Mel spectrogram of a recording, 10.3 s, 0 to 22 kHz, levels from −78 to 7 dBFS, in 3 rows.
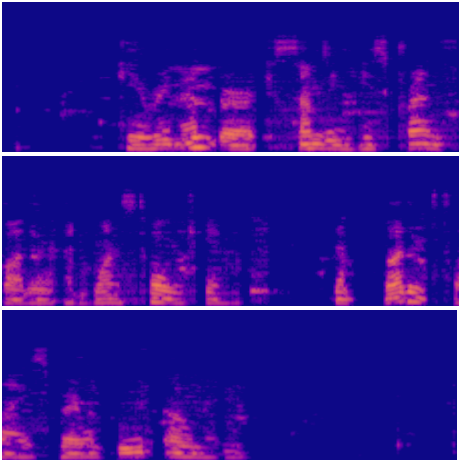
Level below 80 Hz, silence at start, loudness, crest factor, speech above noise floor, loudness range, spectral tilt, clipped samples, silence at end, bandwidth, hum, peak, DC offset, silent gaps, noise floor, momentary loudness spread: -66 dBFS; 0.9 s; -30 LUFS; 22 dB; 52 dB; 5 LU; -6.5 dB/octave; under 0.1%; 1.6 s; 9 kHz; none; -10 dBFS; under 0.1%; none; -81 dBFS; 14 LU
